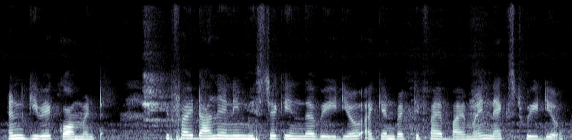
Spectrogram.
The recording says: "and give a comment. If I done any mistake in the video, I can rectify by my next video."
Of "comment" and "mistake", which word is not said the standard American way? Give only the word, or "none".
none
